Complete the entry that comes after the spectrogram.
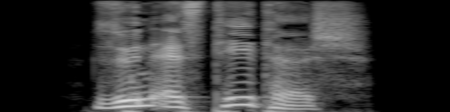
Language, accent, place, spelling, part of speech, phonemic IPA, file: German, Germany, Berlin, synästhetisch, adjective, /zynɛsˈteːtɪʃ/, De-synästhetisch.ogg
- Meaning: synesthetic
